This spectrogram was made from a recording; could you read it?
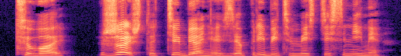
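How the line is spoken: Growling young man. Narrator (Russian): прорычал молодой мужчина с командирскими знаками отличия

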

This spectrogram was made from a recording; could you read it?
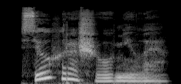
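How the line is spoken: Purring. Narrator (Russian): промурлыкала Тоби

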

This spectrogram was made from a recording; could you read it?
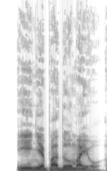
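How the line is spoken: Irritated shout. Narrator (Russian): раздраженно закричал кулон

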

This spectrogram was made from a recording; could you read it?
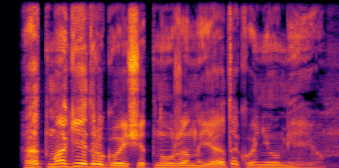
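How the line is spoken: Sigh. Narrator (Russian): вздохнул Савелий

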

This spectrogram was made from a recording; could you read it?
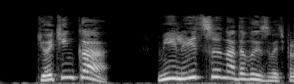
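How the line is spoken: Shouting to neighbor. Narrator (Russian): прокричал в сторону соседки Арсений

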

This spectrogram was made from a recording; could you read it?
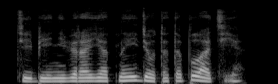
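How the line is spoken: Whisper. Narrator (Russian): шепнул Витя

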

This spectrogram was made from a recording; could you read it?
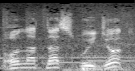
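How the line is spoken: Plain. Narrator (Russian): сказал я

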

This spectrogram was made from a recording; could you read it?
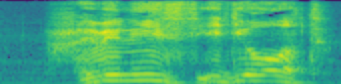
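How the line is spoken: Barked order. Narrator (Russian): гаркнул на него Бит

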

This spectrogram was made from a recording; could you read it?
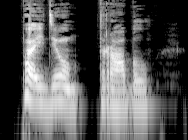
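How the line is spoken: Knowing snort. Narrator (Russian): понимающе хмыкнул Рик

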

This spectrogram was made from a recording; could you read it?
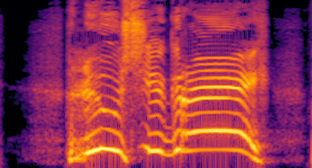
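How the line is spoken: Desperate roar. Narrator (Russian): взревел в отчаянии

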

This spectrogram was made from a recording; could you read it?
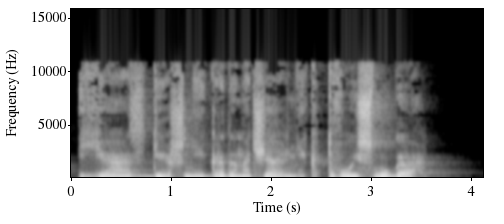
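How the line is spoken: Trembling voice. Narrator (Russian): Один из стоявших на коленях дрожащим голосом сказал

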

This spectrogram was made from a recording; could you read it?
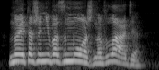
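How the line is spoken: Shouting. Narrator (Russian): закричал

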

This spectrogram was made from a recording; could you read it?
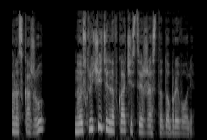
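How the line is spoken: Grumbling. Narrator (Russian): проворчал герцог

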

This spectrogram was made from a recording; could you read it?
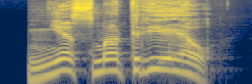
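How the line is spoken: Growl. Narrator (Russian): зарычал я

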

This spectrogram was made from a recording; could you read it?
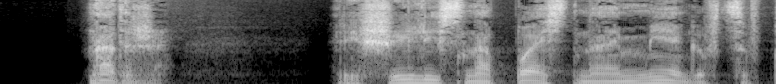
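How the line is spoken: Muttered. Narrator (Russian): пробормотал

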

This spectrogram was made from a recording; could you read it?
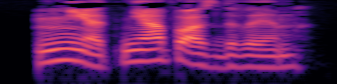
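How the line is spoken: Snorted. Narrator (Russian): фыркнул он

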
